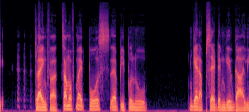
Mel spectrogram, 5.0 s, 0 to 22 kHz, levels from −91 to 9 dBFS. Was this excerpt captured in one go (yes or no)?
no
